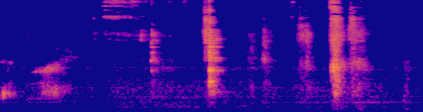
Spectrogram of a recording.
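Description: A few faint, light clicks of steel shelving upright posts being handled and slotted together end to end, the clearest about two seconds in and another near the end.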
